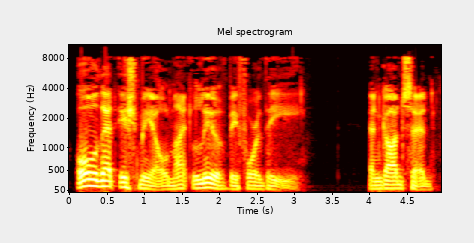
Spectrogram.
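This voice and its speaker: A man with a very deep voice reads scripture aloud in a measured, solemn way. His pitch rises and falls expressively across each verse, and the sound is close and dry with no room around it. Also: no room sound. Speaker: Bible narrator.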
